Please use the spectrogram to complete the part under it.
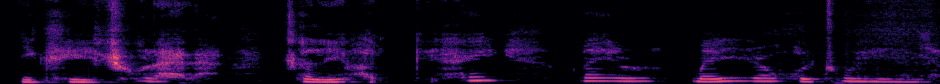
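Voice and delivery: soft conspiratorial coaxing; secretive whisper. Acted. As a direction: whisper so nobody notices. Lily secretly lets Pluck out in cinema.

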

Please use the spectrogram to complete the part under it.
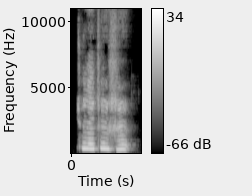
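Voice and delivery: ordinary delivery, nothing marked

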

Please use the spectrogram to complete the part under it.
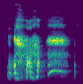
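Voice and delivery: high, short gleeful laugh; mischievous high-pitched chuckle; gleeful giggle. Acted. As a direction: giggle with delight at your own naughty plan. Delighted at imagined scolding.

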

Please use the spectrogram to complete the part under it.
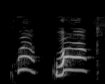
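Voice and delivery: high, bright quack; duck voice. Acted. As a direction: quack like a little duckling.

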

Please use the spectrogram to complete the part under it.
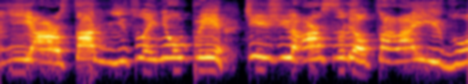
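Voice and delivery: high, slow chanted count; YY shouting MC. Retold or imitated. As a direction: pump up the crowd, shouting. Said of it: "教练就像那个Y Y喊麦一样".

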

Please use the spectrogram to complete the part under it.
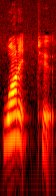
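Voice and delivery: WANTED TO with the final D of "wanted" held back, unreleased; lost plosion. Shown as a demonstration. Teacher demonstrating lost plosion to learners, "wanted to" with unreleased D. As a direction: run "wanted to" together, dropping the D release. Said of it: "失去爆破的处理".

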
